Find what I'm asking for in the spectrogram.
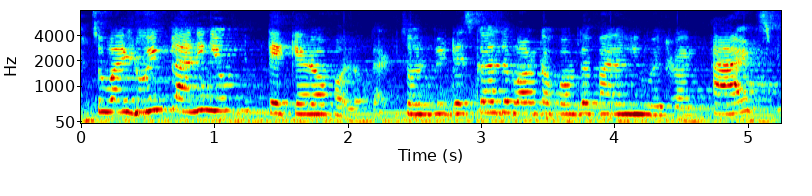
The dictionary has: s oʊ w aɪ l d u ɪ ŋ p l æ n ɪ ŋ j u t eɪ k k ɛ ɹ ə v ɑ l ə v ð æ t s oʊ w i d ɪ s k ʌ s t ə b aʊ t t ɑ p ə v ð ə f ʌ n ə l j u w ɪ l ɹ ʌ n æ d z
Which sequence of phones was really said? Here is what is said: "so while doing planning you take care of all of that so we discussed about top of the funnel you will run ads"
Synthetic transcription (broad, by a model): s oʊ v aɪ l d u ɪ ŋ p l æ n ɪ ŋ j u t eɪ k k ɛ ɹ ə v ɑ l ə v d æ t s oʊ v i d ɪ s k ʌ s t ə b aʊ t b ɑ ə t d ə f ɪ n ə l j u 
